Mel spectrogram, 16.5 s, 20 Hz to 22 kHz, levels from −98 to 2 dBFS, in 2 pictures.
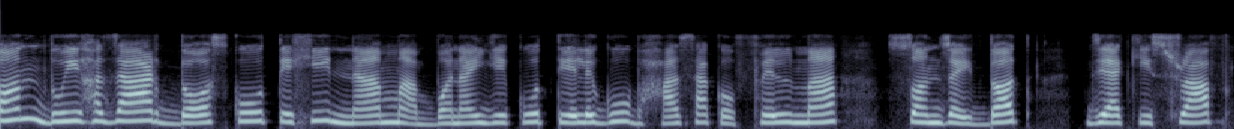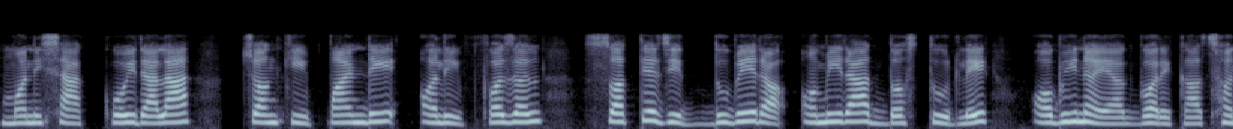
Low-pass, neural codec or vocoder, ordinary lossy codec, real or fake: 7.2 kHz; codec, 16 kHz, 8 kbps, FunCodec, trained on LibriTTS, 25 frames a second; MP3, 96 kbps; fake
